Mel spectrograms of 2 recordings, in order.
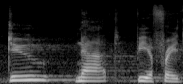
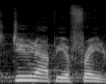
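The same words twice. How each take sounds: First: Slow it down and lay out "Do not be afraid" gravely; slow solemn quote. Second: Said in the usual way. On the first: Shown as a demonstration. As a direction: Do not be afraid, slowly, each word weighed. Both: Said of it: "Three times in the passage I read".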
